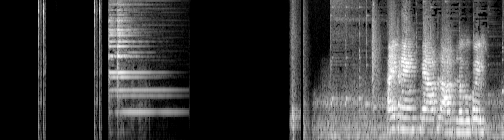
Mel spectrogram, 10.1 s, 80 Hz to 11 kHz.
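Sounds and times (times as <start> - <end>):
notification bell ding: 2.2 - 3.8.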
